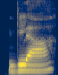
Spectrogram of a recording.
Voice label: "gla", Spanish syllable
